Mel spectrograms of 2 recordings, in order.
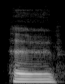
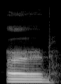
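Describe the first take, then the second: First: Herb with the h sounded; British pronunciation. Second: Herb with a silent h; American pronunciation. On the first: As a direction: say herb as "huhb", loudly. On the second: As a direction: say herb as "erb", loudly. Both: Shown as a demonstration.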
